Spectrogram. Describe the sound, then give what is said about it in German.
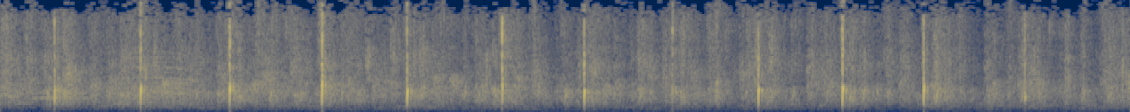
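Dense audience applause fills the whole stretch, a steady hiss of many hands with sharper individual claps cracking through at a fairly regular beat. No one speaks over it. “Und dann zwischenzeitlich auf jeden Fall nochmal einen großen Applaus bitte auch an Julian, der hier zwischendrin immer wieder Klavier gespielt hat.”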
